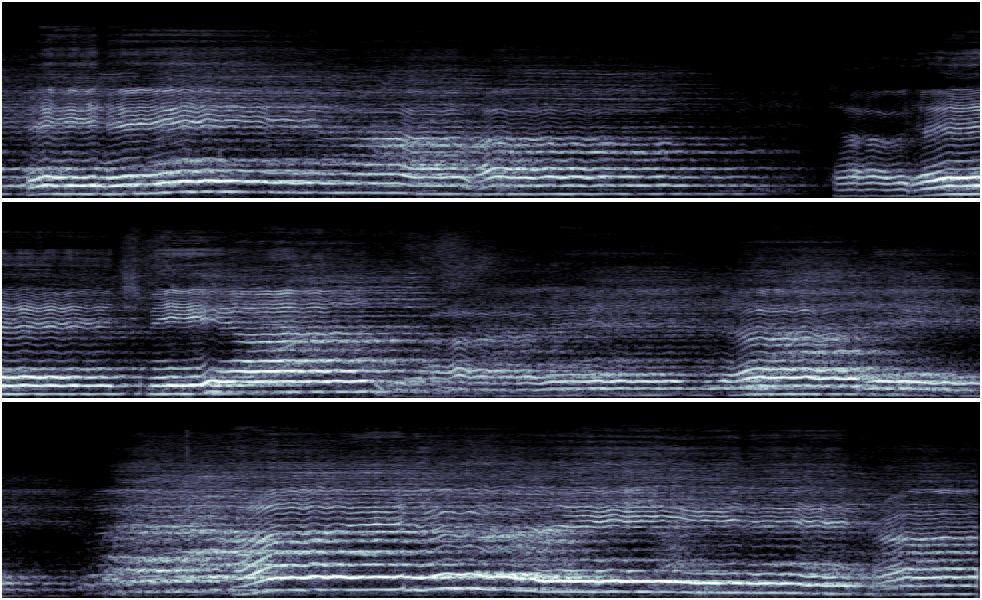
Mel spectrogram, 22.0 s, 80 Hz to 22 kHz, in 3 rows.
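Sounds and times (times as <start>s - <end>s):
congregation singing unaccompanied: 0.0s - 22.0s.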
